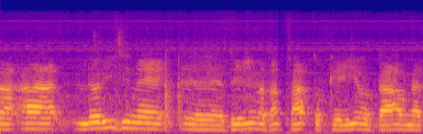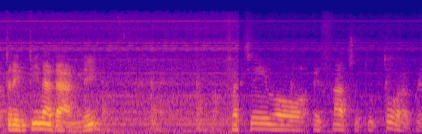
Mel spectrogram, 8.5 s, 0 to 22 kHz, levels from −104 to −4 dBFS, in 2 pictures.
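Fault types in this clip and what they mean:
Sudden gain jump: the level drops abruptly by about 7 dB from 2.77 to 2.86 s, then by about 10 dB from 6.61 s to the end. The background noise drops with it, in a single step rather than a fade or compressor pumping, likely from gain applied without a ramp.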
